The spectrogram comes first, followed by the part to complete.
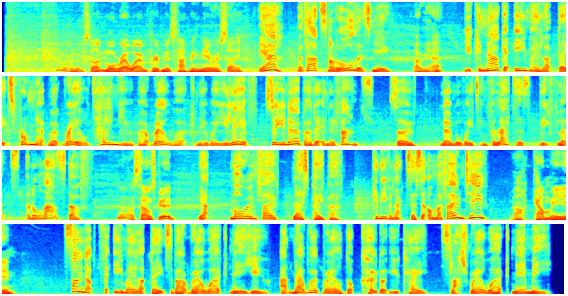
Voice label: Radio; Digital pre-notification - Radio 30sec; Digital Lineside Notification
